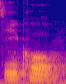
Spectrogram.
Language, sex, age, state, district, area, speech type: Hindi, male, 18-30, Uttar Pradesh, Bhadohi, urban, read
